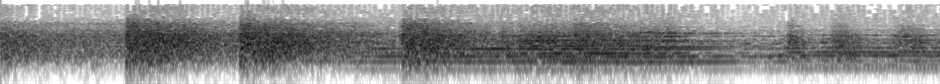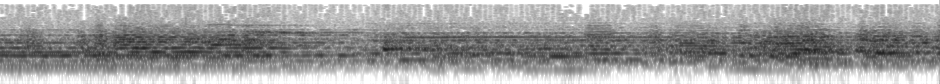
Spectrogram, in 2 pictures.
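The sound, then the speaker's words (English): A train pulls to a stop: a few sharp metallic clanks at the start, then a loud, sustained, wavering squeal of brakes over a steady rumble, with no voices. “See? Stopping now. Come along, men.”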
